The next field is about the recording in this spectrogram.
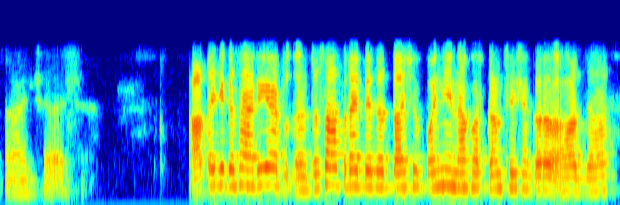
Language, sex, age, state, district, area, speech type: Kashmiri, male, 18-30, Jammu and Kashmir, Ganderbal, rural, conversation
